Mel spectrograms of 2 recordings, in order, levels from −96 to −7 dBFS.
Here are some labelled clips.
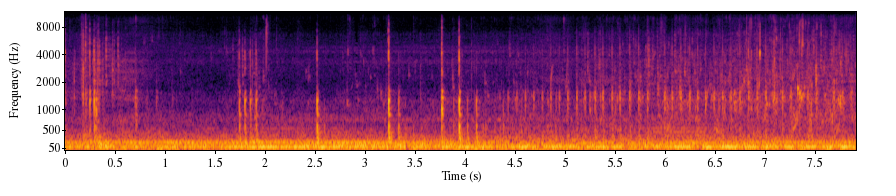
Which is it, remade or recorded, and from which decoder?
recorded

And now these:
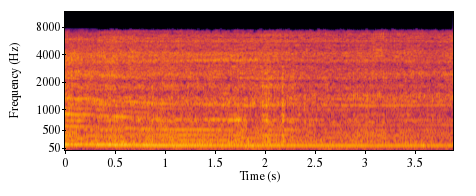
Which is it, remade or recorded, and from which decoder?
recorded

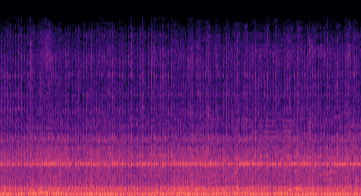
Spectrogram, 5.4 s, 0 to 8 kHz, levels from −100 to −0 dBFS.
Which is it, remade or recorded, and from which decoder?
recorded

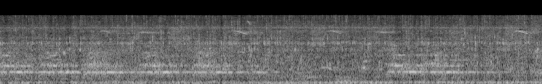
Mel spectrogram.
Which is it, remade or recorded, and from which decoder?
recorded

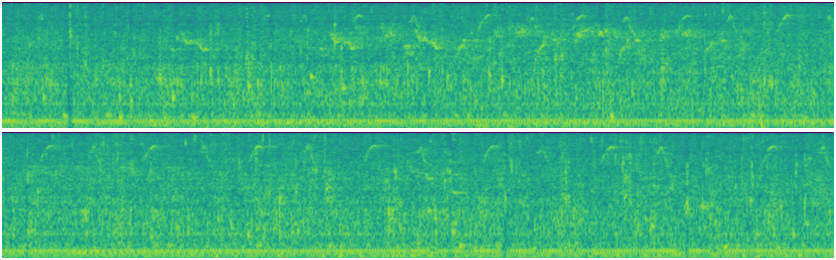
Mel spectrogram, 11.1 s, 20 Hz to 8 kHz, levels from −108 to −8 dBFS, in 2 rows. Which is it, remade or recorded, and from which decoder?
recorded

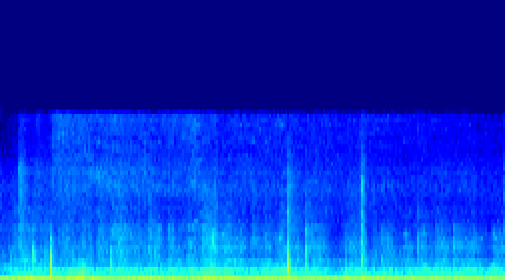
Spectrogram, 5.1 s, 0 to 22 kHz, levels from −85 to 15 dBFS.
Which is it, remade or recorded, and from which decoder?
remade, codec, SNAC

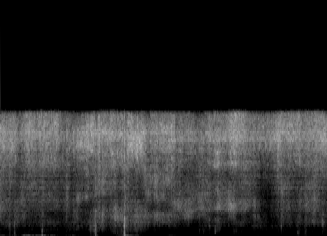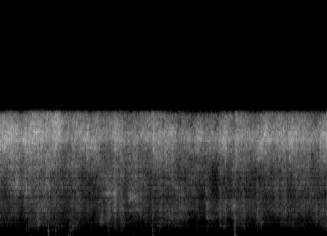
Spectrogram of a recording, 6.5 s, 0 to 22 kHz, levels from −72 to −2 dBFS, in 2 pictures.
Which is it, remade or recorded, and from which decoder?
remade, codec, SNAC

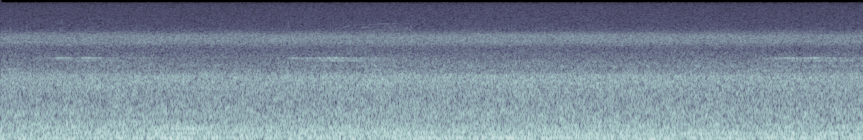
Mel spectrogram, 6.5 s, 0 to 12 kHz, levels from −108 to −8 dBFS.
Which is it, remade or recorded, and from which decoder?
recorded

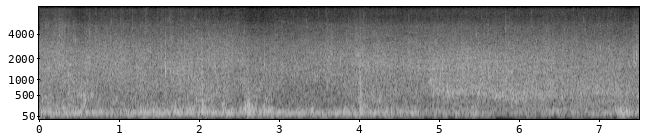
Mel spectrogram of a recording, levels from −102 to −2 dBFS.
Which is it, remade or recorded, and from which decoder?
recorded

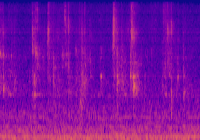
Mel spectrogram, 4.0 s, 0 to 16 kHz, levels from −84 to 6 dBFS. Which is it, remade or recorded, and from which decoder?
remade, codec, SNAC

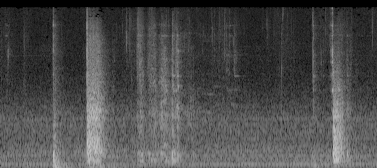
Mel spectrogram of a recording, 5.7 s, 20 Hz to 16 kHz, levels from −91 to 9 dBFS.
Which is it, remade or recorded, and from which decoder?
recorded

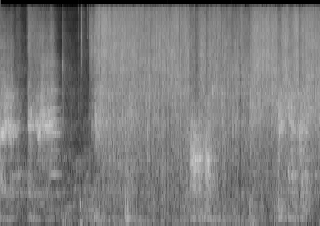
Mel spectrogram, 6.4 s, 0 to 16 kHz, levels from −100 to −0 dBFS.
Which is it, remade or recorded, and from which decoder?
remade, codec, SNAC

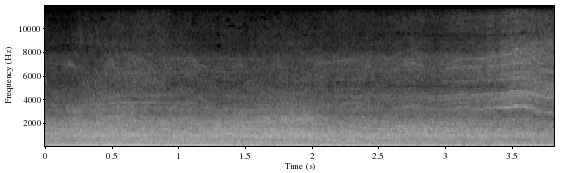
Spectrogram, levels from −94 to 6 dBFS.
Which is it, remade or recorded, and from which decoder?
recorded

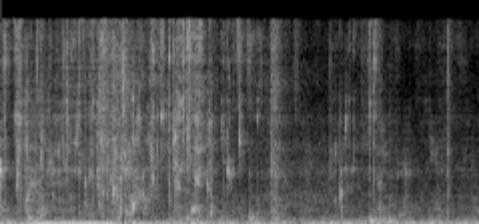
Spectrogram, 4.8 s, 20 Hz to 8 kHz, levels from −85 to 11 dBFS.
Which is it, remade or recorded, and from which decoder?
remade, codec, SNAC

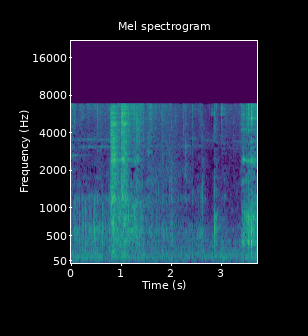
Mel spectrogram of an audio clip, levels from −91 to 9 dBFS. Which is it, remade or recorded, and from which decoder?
recorded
